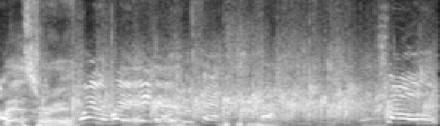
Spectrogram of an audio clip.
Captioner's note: audience applauds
